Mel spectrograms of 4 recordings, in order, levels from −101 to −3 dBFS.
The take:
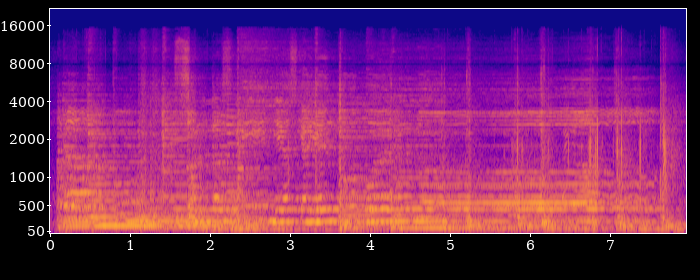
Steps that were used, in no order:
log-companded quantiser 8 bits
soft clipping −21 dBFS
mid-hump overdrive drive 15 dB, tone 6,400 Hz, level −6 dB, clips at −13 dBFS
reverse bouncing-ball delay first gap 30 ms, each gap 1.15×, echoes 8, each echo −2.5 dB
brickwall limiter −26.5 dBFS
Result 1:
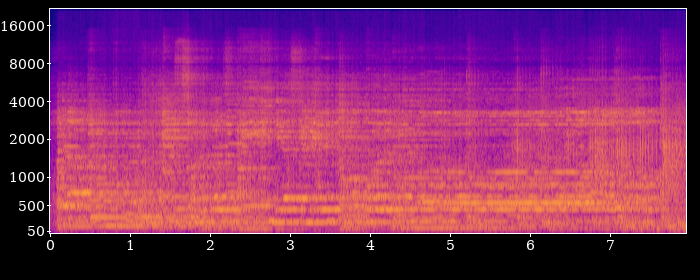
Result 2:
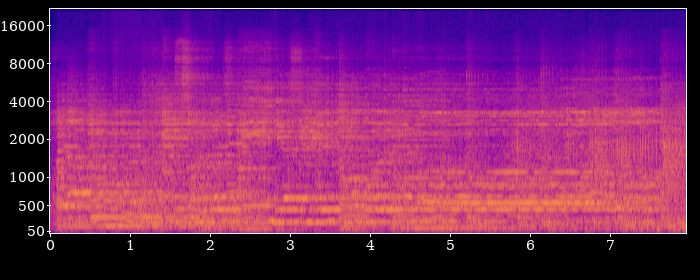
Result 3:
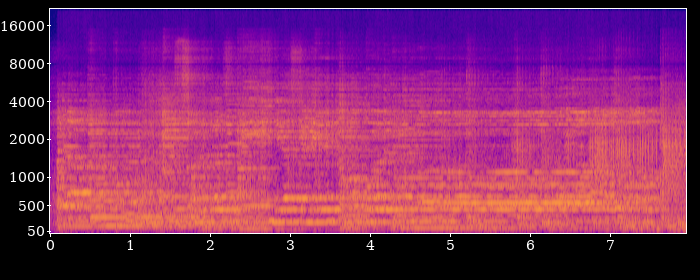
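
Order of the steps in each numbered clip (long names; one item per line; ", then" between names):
log-companded quantiser, then soft clipping, then reverse bouncing-ball delay, then brickwall limiter, then mid-hump overdrive
soft clipping, then log-companded quantiser, then reverse bouncing-ball delay, then mid-hump overdrive, then brickwall limiter
reverse bouncing-ball delay, then brickwall limiter, then soft clipping, then mid-hump overdrive, then log-companded quantiser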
